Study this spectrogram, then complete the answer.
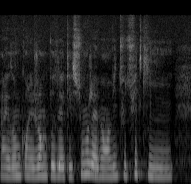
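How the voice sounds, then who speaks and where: A woman speaks in a fairly high pitch. Her tone is dark and mellow. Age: 20s. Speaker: young judge. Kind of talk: interview. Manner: loud.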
